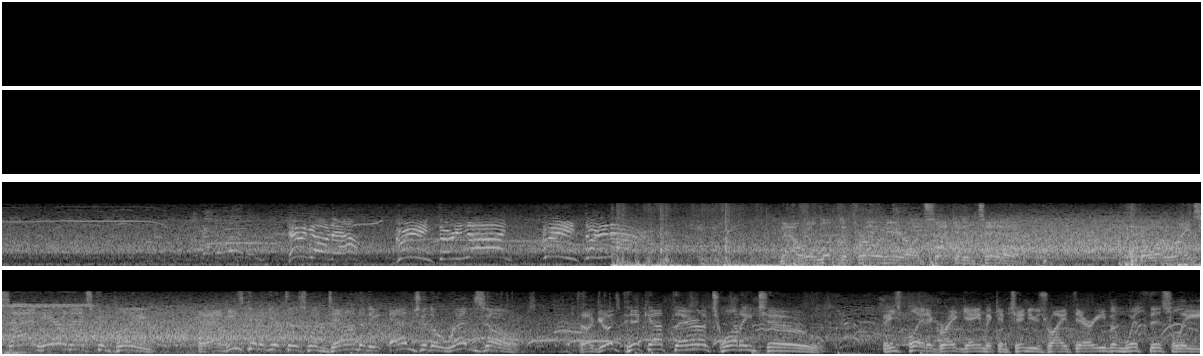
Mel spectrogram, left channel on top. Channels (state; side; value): silent; left; digital silence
